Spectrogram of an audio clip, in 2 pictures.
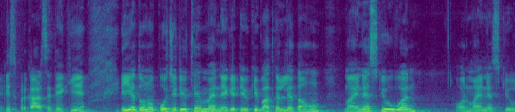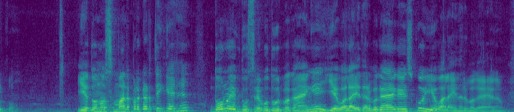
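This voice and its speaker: A man teaching physics in a lecture, asking his own questions and answering them, repeating key points as he works through them on the board. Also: a little high. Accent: Hindi. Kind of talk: classroom lecture explaining on a board.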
